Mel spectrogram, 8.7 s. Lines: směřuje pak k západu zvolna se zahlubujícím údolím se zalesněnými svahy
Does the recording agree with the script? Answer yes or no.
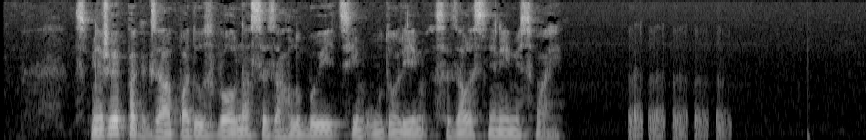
yes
